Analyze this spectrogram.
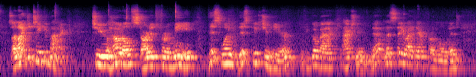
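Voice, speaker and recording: A man with a fairly high pitch speaks at a moderate pace with lively intonation, amid noticeable background noise and audible room echo. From Norway, Arendal. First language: Norwegian. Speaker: classical guitarist. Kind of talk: conference presentation. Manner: halting, with filler words.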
